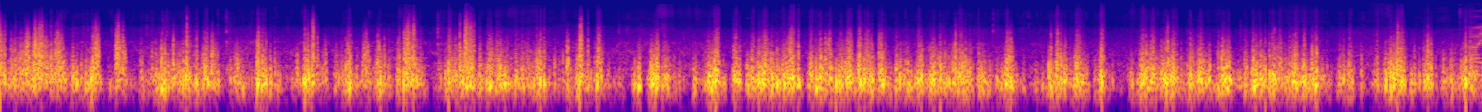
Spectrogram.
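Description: Wind buffeting a phone's microphone outdoors: a loud, gusty, crackling rumble that rises and falls irregularly throughout.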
